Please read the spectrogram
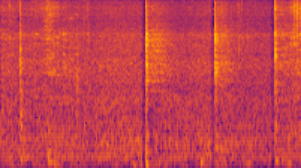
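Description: A metal spoon clicking against a plastic plate while eating, about four sharp clicks, the loudest about a second in.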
